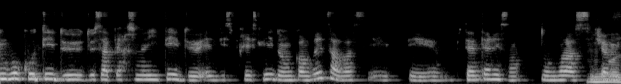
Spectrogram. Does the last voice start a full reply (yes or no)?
yes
